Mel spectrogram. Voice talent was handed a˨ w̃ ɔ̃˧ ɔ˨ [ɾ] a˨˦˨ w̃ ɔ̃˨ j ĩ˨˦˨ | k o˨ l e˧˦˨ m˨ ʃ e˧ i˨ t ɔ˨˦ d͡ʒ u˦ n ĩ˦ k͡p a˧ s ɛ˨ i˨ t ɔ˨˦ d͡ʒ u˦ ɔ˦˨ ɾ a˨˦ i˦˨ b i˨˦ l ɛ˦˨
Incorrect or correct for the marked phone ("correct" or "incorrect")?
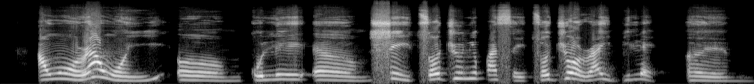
correct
